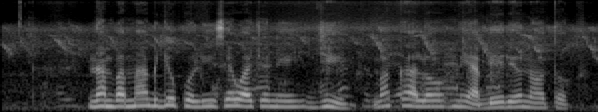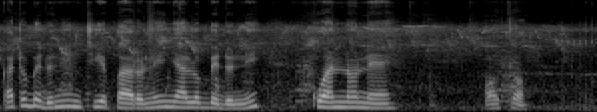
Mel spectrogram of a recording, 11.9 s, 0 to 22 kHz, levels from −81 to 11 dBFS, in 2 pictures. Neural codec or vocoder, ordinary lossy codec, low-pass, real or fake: none; none; none; real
